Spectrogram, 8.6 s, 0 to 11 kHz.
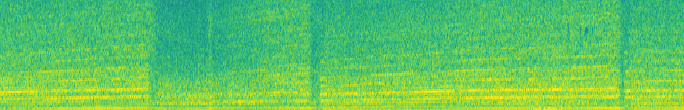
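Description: Mercedes SL 600 engine racing in the Gran Turismo 5 video game, a steady droning tone rising through the gears with brief dips at shifts, close and continuous, with no voices.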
